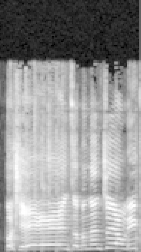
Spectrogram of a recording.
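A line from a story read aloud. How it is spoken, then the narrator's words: Monsters shouting. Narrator (Chinese): 怪兽们大叫了起来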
